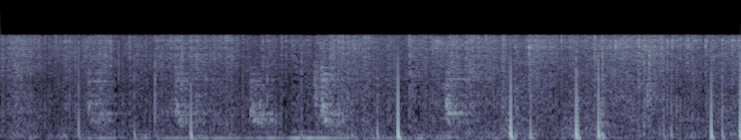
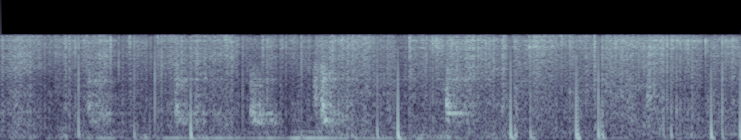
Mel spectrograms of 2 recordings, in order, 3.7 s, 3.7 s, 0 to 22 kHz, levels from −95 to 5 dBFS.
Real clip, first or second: first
